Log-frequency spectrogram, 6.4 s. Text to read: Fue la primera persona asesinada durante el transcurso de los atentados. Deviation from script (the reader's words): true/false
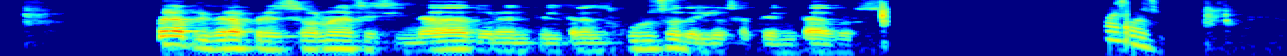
false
